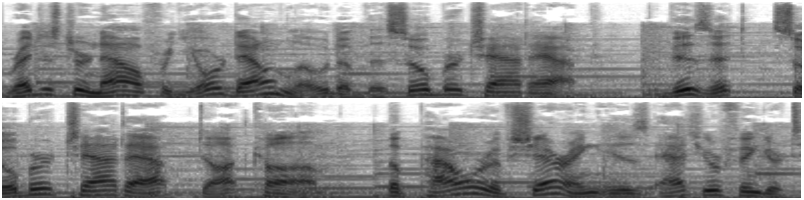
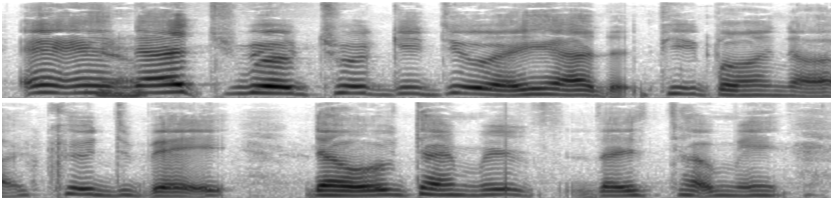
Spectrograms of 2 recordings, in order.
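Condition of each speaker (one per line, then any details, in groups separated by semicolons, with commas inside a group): No condition
Cerebral palsy; from birth, affects speech and motor skills including hands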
